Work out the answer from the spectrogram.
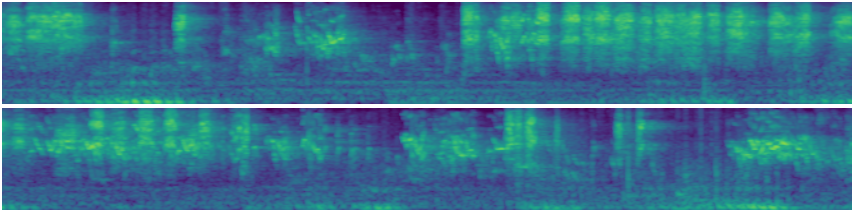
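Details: Loud, continuous budgie chatter of grating, rasping high chirps with faint whistled tones threaded through, pulsing irregularly throughout.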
